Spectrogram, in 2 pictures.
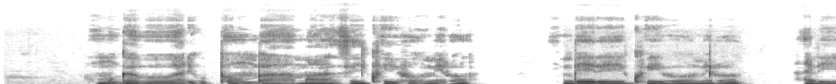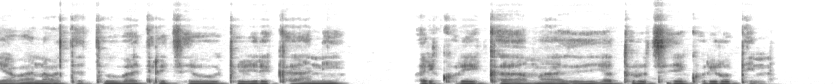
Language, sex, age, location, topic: Kinyarwanda, male, 18-24, Kigali, health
